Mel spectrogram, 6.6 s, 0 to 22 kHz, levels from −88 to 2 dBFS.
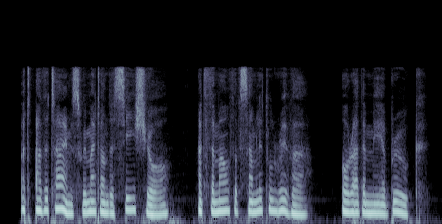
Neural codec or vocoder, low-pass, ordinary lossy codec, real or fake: vocoder, 44.1 kHz, 128 mel bands, Pupu-Vocoder; 7.2 kHz; MP3, 64 kbps; fake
